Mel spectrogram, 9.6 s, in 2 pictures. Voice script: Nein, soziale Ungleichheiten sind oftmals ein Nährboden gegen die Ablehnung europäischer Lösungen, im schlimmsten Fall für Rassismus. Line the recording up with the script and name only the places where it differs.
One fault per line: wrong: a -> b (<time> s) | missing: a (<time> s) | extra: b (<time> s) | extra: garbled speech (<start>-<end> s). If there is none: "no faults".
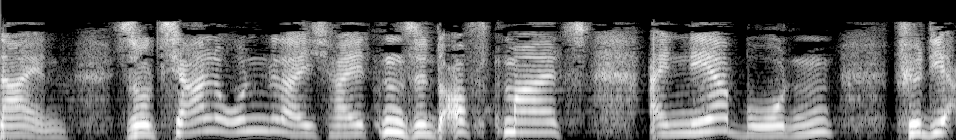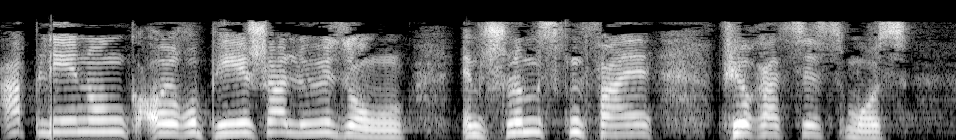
wrong: gegen -> für (4.5 s)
